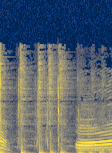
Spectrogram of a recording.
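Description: Football supporters chanting to a drum: a sung note held close to the microphone falls away at the start, then come several drum beats, and a new long held note begins about a second and a half in.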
